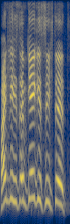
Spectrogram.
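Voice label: voice german infantry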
